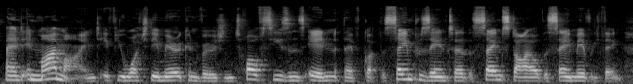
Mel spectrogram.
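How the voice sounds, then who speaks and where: A woman's voice: fairly low pitch, brisk, darkish tone. A woman, a TV presenter answering interview questions frankly, with laughing asides. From South Africa.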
